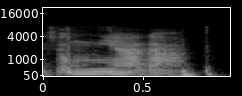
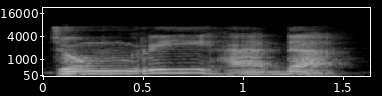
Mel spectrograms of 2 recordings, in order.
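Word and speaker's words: 정리하다: iya betul ya, Jong niada. Berarti ini tulisannya apa? Tulisannya Jongri Hada. Tapi nanti teman-teman membacanya menjadi Jong niada.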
